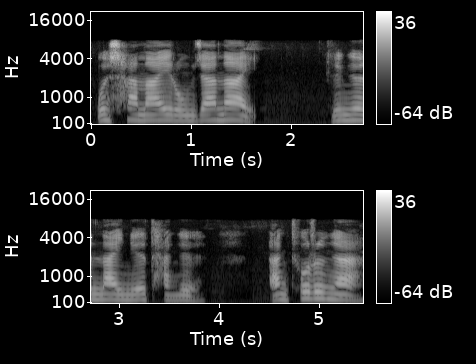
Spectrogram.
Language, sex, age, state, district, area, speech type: Bodo, female, 60+, Assam, Chirang, rural, spontaneous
